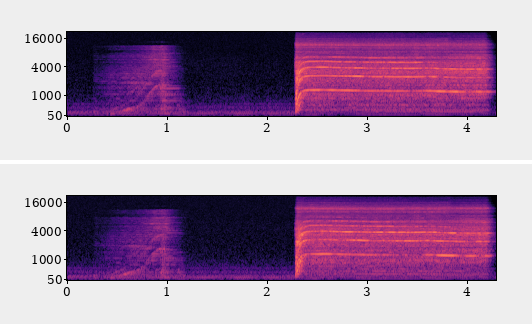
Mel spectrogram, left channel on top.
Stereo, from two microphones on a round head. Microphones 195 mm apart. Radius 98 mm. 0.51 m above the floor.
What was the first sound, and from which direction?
A zipper, 45° left (ahead or behind).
